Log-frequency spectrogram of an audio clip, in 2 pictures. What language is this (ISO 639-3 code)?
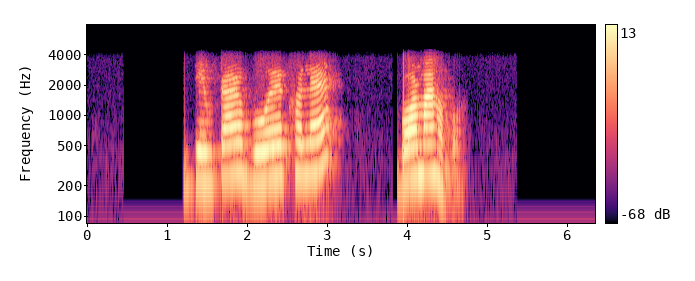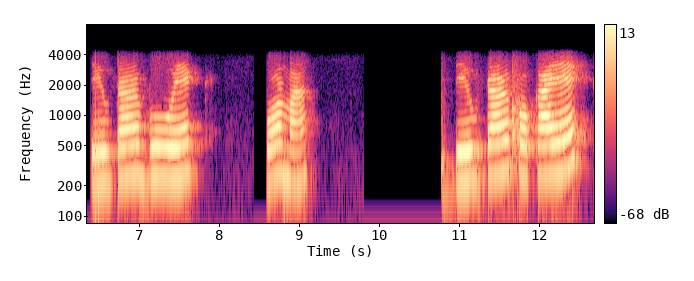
asm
